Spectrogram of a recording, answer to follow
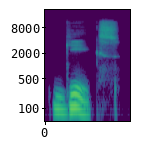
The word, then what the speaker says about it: GCCS: Well, it pretty much all comes down to this system, GCCS, which is pronounced Geeks.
